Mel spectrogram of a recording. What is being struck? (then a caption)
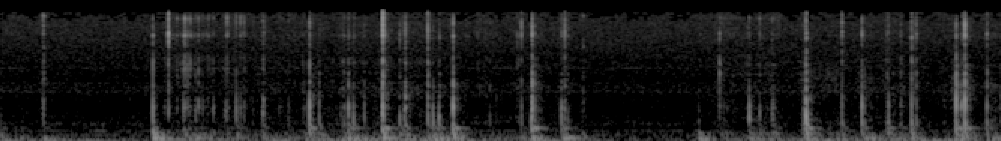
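Cork coaster scratched with a knife blade. Quick picking scratches are made with an X-Acto knife blade on a round, flat, solid cork coaster. Rapid, irregular, dull ticks and scrapes are heard, each dying away almost instantly, with most of the energy low and soft, occasional sharper flicks reaching brighter.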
